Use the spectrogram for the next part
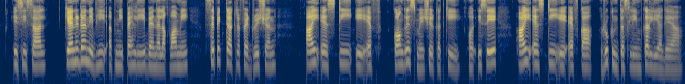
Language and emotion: Urdu, neutral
